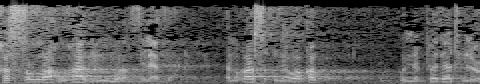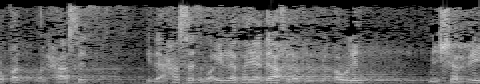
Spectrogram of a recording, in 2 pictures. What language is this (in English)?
Arabic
